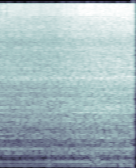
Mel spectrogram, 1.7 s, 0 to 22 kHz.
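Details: Subaru Outback XT just after oil cooler gasket replacement (torqued to 28.5 ft-lb, new filter and oil): steady, even idle with a smooth hum and no ticks, knocks or whine; running normally, no oil leaking.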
